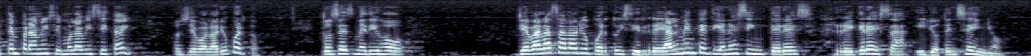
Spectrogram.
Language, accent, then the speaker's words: Spanish; Panama; born there; Yo soy hija de militar también. Nací en Panamá, pero de padres puertorriqueños.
